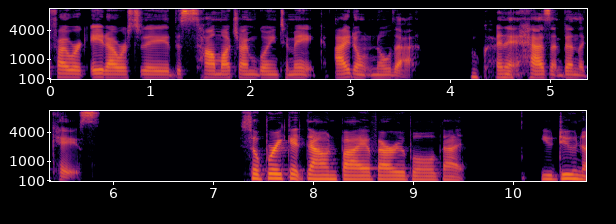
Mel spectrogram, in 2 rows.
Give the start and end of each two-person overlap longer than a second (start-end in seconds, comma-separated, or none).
none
